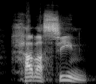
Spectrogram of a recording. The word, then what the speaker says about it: Khamasin: llama com el camarín jamás sin es verdad porque esto es una app que acá h se pronuncia ja y ahora me acordaba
